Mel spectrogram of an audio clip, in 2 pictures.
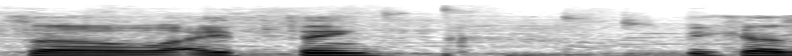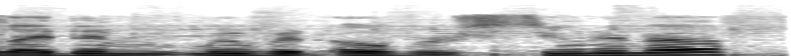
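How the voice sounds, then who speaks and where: A man co-hosting a live stream, calmly explaining a technical problem in casual chat. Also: medium pitch, measured pace, faint music behind. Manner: relaxed, explains technical issues. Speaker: co-host handling stream tech.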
